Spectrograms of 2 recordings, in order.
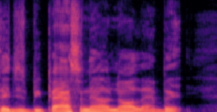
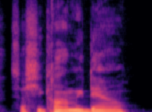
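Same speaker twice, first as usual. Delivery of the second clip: plain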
